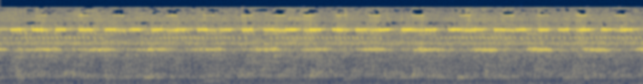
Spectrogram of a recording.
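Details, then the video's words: Cricket chirping, offered as a rat-repelling, sleep-inducing sound and as master audio for training songbirds; shrill pulsed chirps in two high bands, repeated about twice a second in a steady, continuous rhythm. "Suara jangkik"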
